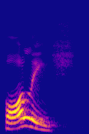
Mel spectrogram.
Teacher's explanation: ela tem a sílaba tônica como a penúltima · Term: paroxítona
